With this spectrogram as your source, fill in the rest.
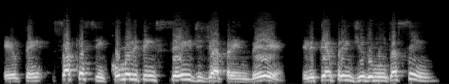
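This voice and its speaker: Animated and a little fast, this man's voice sits high with a warm tone, though the recording is muffled. He's a teacher of young children chatting live on video about being an adoptive single father, rambling with lots of restarts and quoting his talks with his son.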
